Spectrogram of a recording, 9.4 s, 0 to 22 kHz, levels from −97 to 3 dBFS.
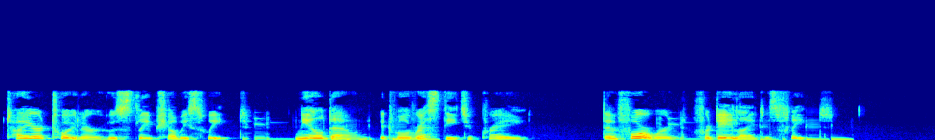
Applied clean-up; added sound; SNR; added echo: none; Electric guitar; 15 dB; none.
